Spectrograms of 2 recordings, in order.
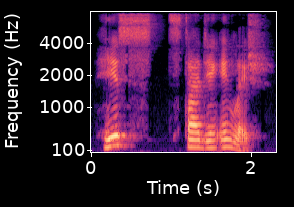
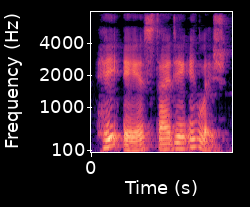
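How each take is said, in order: First: He and is are joined into one syllable. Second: He and is are said as separate words. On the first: "his tadi kan dijadikan satu ya pengucapannya" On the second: "ini Anda pisahkan"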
